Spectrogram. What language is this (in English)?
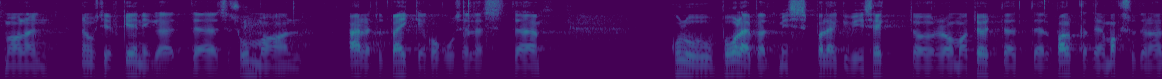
Estonian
